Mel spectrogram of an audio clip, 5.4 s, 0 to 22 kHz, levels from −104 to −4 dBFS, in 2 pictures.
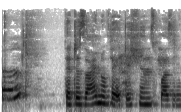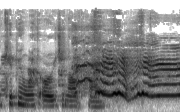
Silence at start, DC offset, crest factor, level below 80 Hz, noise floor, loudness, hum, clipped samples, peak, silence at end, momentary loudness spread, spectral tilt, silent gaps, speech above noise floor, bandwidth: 0 s; under 0.1%; 12 dB; -58 dBFS; -42 dBFS; -14 LUFS; none; under 0.1%; -2 dBFS; 0 s; 10 LU; -3.5 dB/octave; none; 28 dB; 16.5 kHz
